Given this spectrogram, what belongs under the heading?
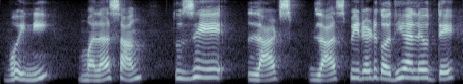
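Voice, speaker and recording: Woman reading a gentle young doctor. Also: on the high side, measured pace, natural voice. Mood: probing. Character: calm young male doctor questioning a patient.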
